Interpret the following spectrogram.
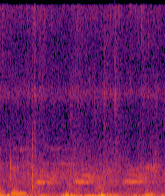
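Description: A crow cawing three short times.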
